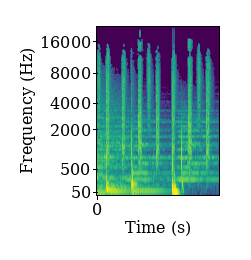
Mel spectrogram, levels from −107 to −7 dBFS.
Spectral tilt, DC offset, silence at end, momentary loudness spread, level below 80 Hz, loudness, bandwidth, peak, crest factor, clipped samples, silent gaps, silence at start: -4.5 dB/octave; under 0.1%; 0.05 s; 12 LU; -20 dBFS; -18 LUFS; 17 kHz; 0 dBFS; 18 dB; under 0.1%; none; 0 s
